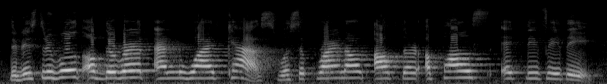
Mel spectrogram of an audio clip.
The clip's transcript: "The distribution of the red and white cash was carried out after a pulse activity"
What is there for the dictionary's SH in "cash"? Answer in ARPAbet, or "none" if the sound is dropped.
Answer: S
